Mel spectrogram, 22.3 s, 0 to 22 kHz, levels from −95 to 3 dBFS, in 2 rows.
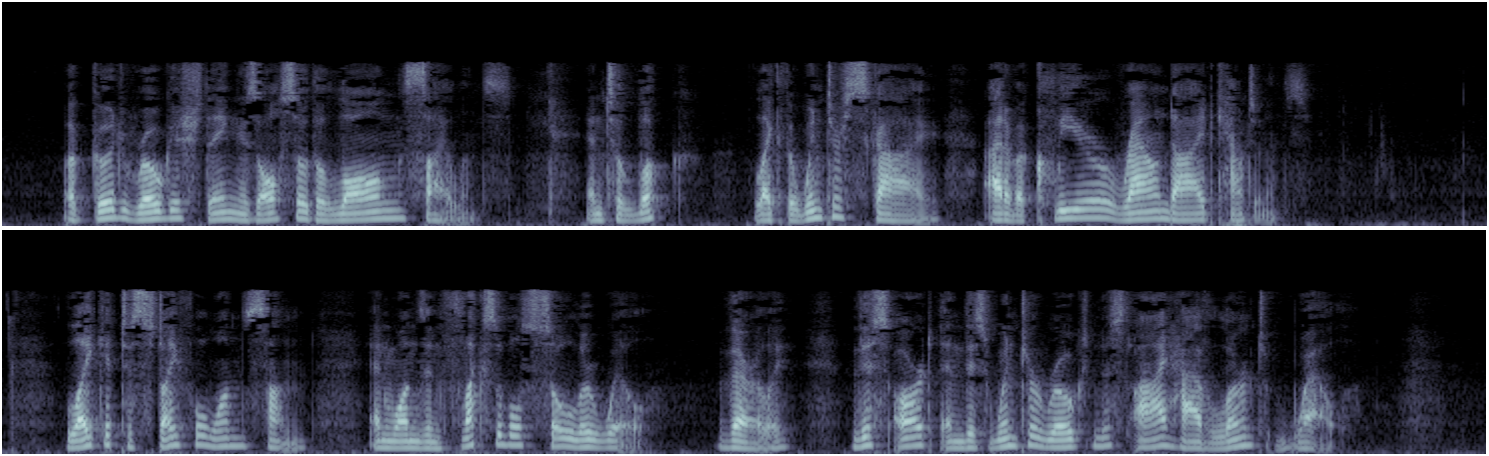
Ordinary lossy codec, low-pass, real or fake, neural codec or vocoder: MP3, 32 kbps; 7.2 kHz; real; none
